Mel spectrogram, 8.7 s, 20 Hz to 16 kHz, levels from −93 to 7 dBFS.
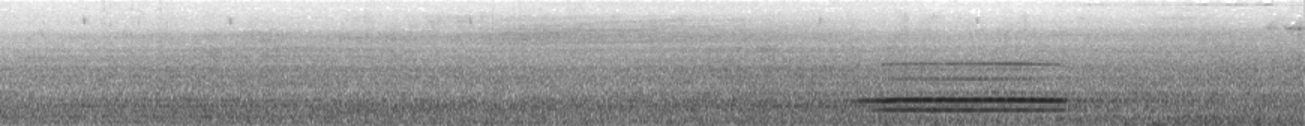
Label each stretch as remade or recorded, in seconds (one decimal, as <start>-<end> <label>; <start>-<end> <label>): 0.0-4.8 recorded; 4.8-6.3 remade; 6.3-7.8 recorded; 7.8-8.7 remade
